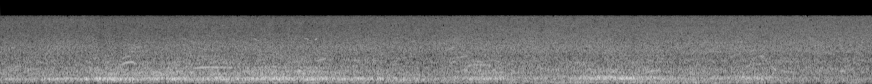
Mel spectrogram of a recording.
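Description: Fountain water jets spraying and splashing into a large shallow pool: a steady, even rushing hiss, with faint distant voices of people mixed in.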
